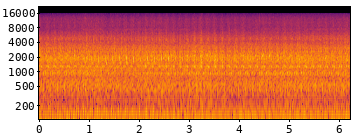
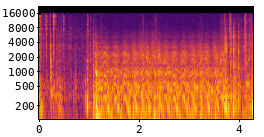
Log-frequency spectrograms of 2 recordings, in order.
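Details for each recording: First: Ford F250 7.3 IDI diesel just cold-started at 12°F with glow plugs and ether: steady fast clatter at idle staying even throughout; normal cold-start injection knock, engine sounds healthy. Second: Ford F250 with 7.3 IDI diesel, cold start at 12 above zero after a glow plug cycle, with both batteries getting weak and a jump pack attached: the starter drags over slowly and laboriously and the engine never catches. Slow cranking from weak batteries.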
